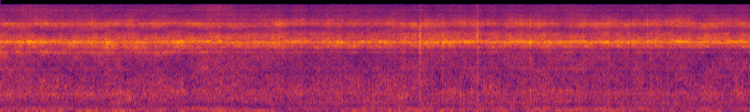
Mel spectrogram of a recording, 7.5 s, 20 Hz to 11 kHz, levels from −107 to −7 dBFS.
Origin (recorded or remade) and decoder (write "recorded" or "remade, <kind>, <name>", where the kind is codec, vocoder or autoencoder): remade, codec, SNAC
